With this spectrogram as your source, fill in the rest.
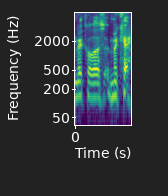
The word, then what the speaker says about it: Nicolas: There was a very funny conversation between Nicolas. I call him Nicolas now because that's how Nicolas pronounces his name.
